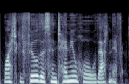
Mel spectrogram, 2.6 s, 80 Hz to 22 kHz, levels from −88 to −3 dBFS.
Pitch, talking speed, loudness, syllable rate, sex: 200 Hz, 230 wpm, -16 LUFS, 6.0 syllables/s, female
